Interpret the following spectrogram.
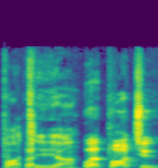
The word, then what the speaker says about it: Darling pt. 2: Yeah, is that how you pronounce it? Part two.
